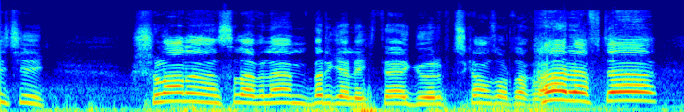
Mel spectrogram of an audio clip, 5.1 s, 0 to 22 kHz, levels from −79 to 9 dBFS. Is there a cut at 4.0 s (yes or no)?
yes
